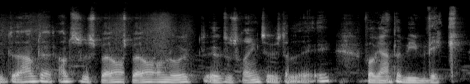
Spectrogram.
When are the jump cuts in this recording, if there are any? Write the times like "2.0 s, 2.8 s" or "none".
1.2 s, 2.9 s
